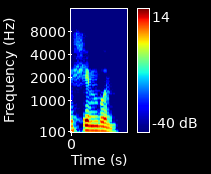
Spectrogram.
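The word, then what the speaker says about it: 新聞: फिर शिम्बुन.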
